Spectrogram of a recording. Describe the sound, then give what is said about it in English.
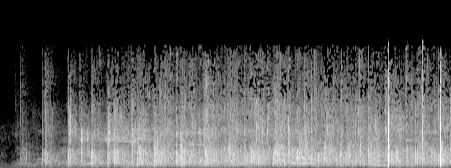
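An audience claps in a dense, sustained burst of applause that swells quickly and holds steady, with a few sharper, louder claps standing out near the end. “Come on, clap your hands.”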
